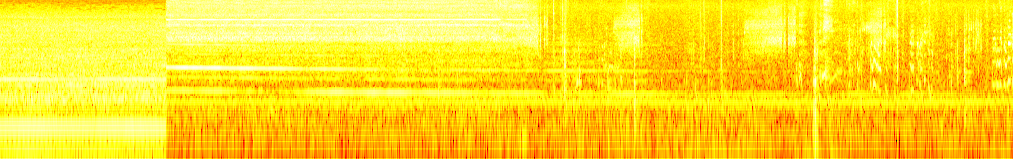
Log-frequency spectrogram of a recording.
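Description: A steady hum with a few held tones that stops about five seconds in, then scattered knocks, clicks and scrapes as a long PVC pipe is worked down through its rubber seal into a plastic drum.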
